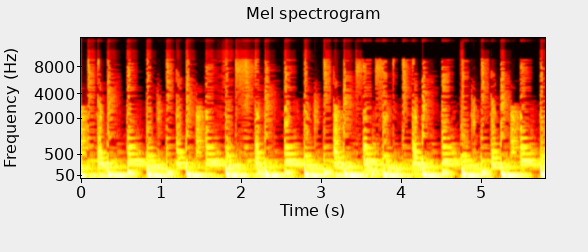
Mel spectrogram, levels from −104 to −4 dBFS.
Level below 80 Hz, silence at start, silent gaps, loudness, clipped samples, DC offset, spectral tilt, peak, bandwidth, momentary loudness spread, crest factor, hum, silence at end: -16 dBFS; 0 s; none; -16 LUFS; under 0.1%; under 0.1%; -6 dB/octave; 0 dBFS; 10 kHz; 2 LU; 14 dB; none; 0 s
